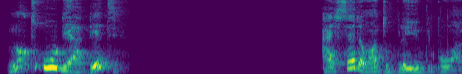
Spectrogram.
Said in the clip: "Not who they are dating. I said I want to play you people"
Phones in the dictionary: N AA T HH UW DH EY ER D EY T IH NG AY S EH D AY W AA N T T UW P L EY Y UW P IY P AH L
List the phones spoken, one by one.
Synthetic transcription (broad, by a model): N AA T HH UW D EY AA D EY T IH AY S EH D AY W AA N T T UW P L EY Y UW P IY P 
